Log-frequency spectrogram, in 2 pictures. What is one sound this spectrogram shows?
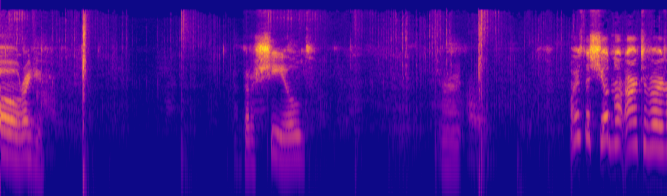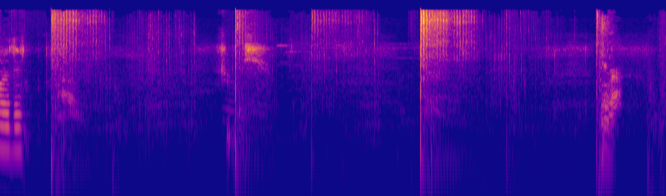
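Sharp thuds of blows and arrow hits sound now and then.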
